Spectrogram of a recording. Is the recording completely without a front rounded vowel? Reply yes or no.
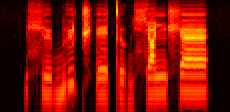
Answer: no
